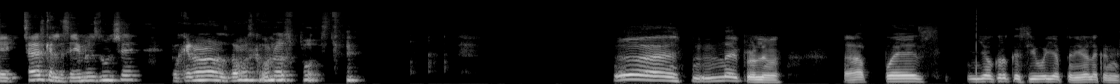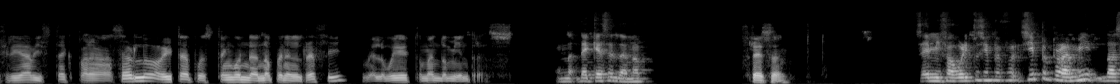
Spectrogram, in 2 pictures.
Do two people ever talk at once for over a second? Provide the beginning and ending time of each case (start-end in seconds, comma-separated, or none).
none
